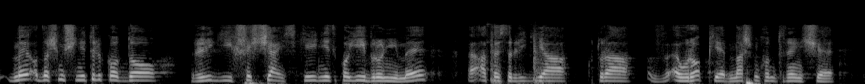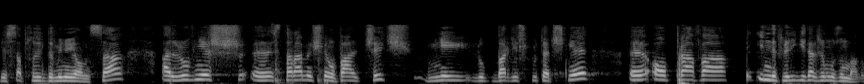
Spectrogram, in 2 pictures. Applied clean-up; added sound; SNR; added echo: neural mask model RNNoise.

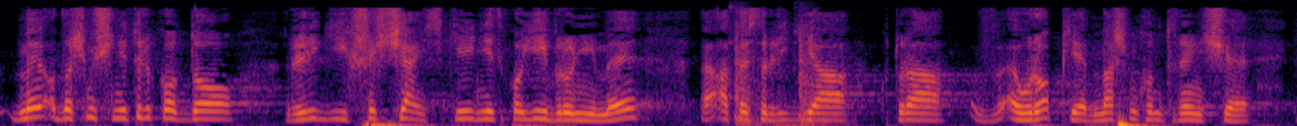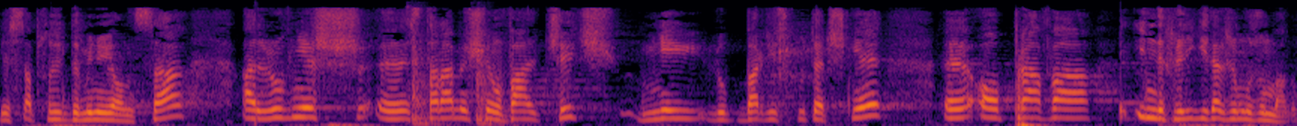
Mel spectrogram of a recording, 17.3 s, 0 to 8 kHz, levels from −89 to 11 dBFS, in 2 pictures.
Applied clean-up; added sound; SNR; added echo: none; Bass drum; 12 dB; none.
